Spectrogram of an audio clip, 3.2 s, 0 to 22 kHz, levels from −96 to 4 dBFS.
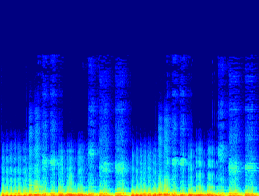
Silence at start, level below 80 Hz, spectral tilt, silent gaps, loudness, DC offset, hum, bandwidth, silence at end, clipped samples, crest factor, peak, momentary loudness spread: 0 s; -22 dBFS; -10 dB/octave; none; -20 LUFS; 4%; none; 5.4 kHz; 0 s; under 0.1%; 12 dB; -6 dBFS; 5 LU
